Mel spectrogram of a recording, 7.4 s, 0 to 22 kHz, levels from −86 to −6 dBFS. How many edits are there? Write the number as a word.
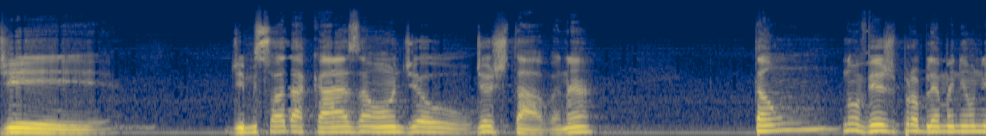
three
